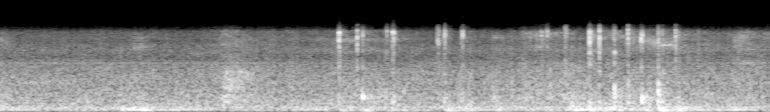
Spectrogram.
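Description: Typing on a computer keyboard, close and quiet, with irregular bursts of soft clicking keystrokes that quicken toward the end.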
